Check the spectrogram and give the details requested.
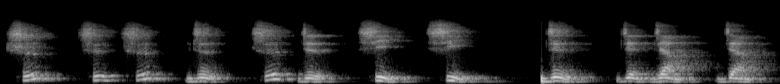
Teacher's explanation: las primeras se van a articular con la lengua normalita, con la punta de la lengua en los postalveolos. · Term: postalveolares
